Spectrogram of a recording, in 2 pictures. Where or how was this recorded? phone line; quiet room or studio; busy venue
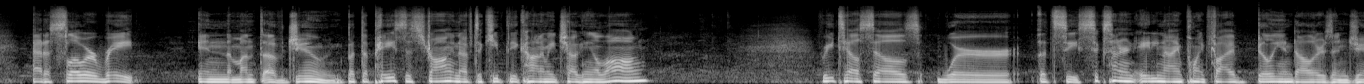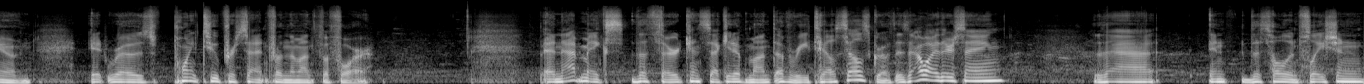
busy venue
